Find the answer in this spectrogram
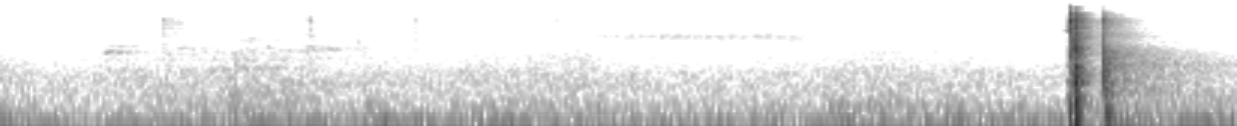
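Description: A compound bow being shot: after several seconds of quiet at full draw, one sharp, loud crack of the string and limbs on release about five seconds in, followed a split second later by a second, weaker smack.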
